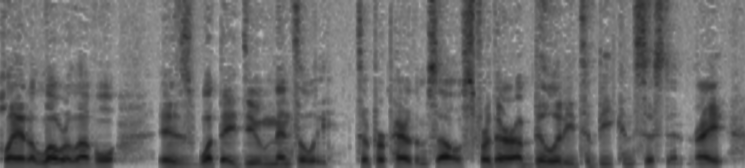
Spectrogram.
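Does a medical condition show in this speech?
No.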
